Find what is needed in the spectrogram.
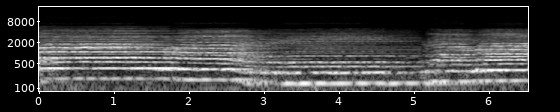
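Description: A mixed group of men and women singing a folk song together in unison, holding long drawn-out notes over a harmonium. The melody steps down to a lower held note about halfway through and rises again near the end.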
